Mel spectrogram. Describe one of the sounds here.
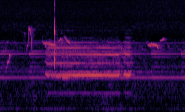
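A train horn sounds loudly.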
